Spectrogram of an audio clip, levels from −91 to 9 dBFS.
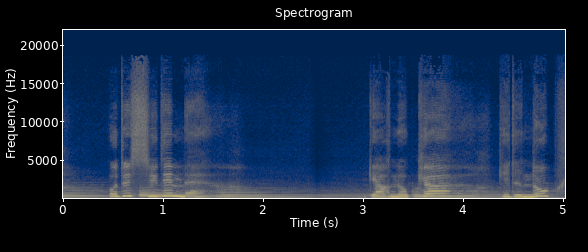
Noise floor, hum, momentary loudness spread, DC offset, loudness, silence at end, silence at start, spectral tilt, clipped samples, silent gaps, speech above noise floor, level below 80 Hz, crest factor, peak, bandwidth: -45 dBFS; none; 20 LU; under 0.1%; -25 LUFS; 0 s; 0 s; -5.5 dB/octave; under 0.1%; none; 22 dB; -54 dBFS; 14 dB; -12 dBFS; 18 kHz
